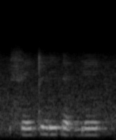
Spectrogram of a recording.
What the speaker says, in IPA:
se˨˦ tɨ˧ɾi˧ɗɛ˨ ɡ͡be˧

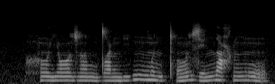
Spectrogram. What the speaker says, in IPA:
hõjɔ̃ zɔ̃ndˤeŋi ŋ͡mõntʼõ zɪn aħŋ͡mũ

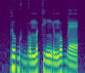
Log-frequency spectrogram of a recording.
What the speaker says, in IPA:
ɾu˦ɡʷi˨ɡ͡bo˨ mə˦ki˨ŋe˨mo˦ bɛ˨

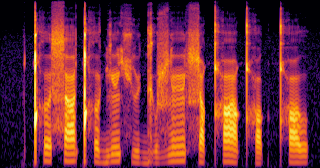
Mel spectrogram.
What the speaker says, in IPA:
ǃʰə˦sa˦ǃʰə˧ɡʲẽ˦ çy˨ɡʲu˨ɮẽ˦ ɬe˧qʰæ˦˨qʰu˨k qʰʊ˦

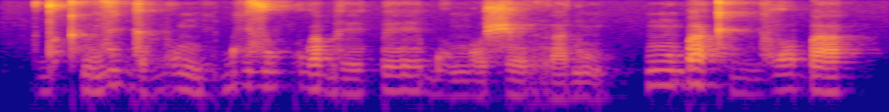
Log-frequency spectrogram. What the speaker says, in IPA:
dʊ˨kʰĩ˨zi˦ɡɛ˨ bo˦ŋi˨ ɓi˦zu˦kʷa˦ beː˨k͡peː˦ ɓo˨ŋɔ˨ʃɛ˨ ra˨ɗũ˨ | ŋũ˦ɓa˦ kʰiː˨vɔ˦ ɓa˦

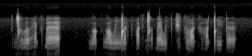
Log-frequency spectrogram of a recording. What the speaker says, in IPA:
ɡ͡ǀulʊ ɦækɓɜ | ɡɒk ɡɒwiŋ͡ǃək pɑkɡ͡ǀʌɓɛ wikt͡ʃɪk vɑk ɦɑǃi tə

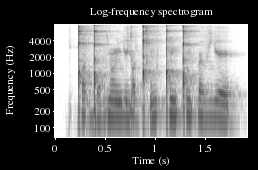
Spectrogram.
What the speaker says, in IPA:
ǃɔɡ͡ǃovɾõ ʎɪjɔǃʼĩvǃĩ ǃũpɛvʎe

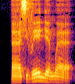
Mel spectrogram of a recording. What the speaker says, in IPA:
æːsʲu veːnʲæːŋʷæː

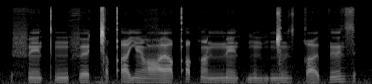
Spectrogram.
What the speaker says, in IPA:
fɛ̃ tʼũ fœɡ͡ǀɪqʼɛjɛ̃ ʕaqʼəqɛ̃ ŋ͡mɛ̃tɡũbŋ͡ǀũz qɤtə̃z

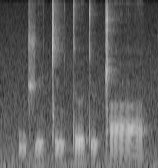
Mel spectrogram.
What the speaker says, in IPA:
nd͡ʒeǀeu̯tə tøǁa

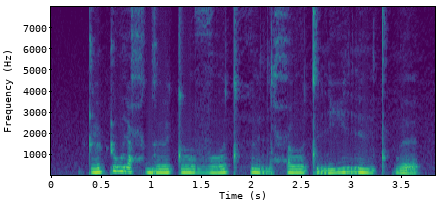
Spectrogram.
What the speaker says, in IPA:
ʈʏʈ wɨħɡɵto vothɯr ħoːtri rɨːtkʷə

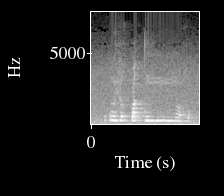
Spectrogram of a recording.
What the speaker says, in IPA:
ɓɤ vʲuχk͡pɑtːũ mːumːũχ

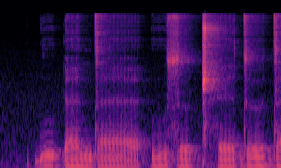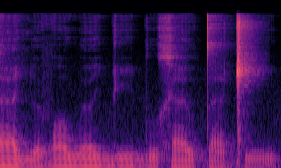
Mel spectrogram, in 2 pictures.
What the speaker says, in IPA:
ɓu˦ɠæ˨ndæ˨ | u˨ zɵ˨ǁʰɛ˨ dɵ˦ dæ˦ʎɵ˨vɔ˦ wɵ˦i̯ bi˦bu˨xæ˦u̯ t̪æ˨ǁi˨

